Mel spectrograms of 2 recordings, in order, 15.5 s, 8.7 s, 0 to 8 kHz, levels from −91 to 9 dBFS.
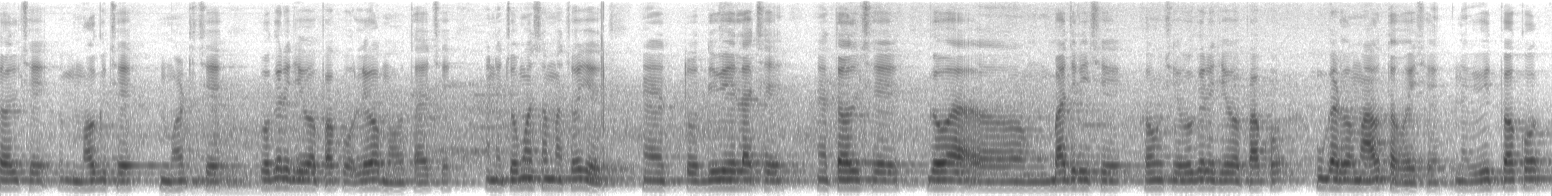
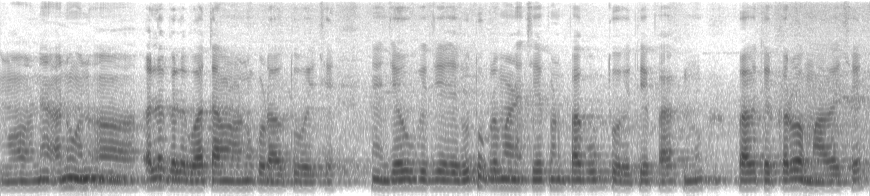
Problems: constant background noise, background conversations at intervals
